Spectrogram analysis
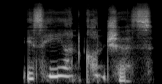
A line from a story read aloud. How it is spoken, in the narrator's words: Beth murmured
